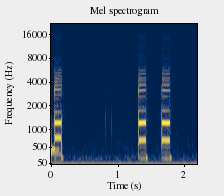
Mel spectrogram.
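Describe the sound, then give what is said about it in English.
Someone dials 411 on a telephone keypad to call information: one short tone, a pause of about a second, then two identical tones in quick succession, steady and moderately loud against faint line hiss. “Let's get our dial tone. All right. We'll dial, what should we dial, 411?”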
